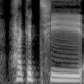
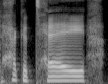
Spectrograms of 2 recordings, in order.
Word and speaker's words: Hecate: me just say that I myself kind of switch between pronouncing Hecate and Hecate. I sometimes like going, hey, Hecate. And that's because I grew up in Jersey and sometimes my old regional dialect slips through, just like sometimes I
